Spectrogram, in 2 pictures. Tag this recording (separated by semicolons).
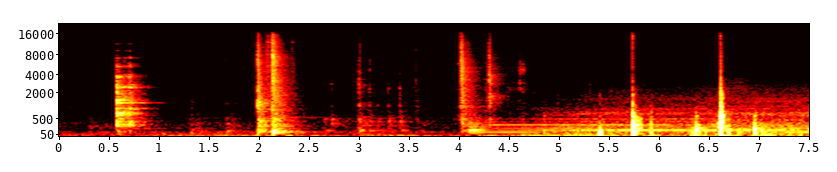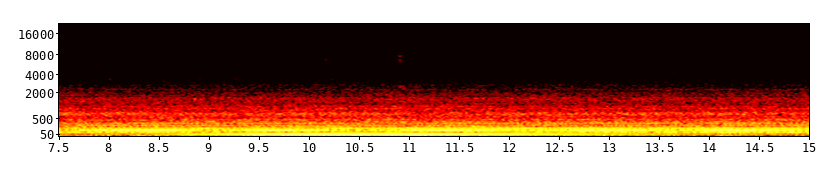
Kitchen; Warming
